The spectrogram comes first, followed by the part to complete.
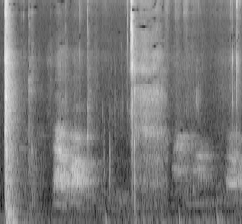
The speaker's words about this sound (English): I wonder if you can hear my dogs in the background. They're barking.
